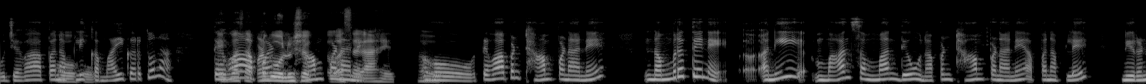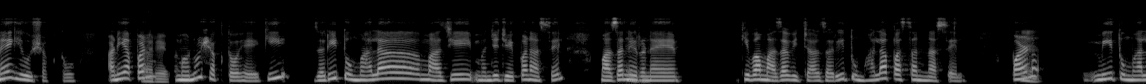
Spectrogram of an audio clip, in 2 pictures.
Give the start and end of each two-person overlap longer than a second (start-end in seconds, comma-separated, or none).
2.2-3.6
